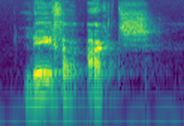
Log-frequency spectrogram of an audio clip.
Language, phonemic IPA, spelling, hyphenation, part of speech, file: Dutch, /ˈleː.ɣərˌɑrts/, legerarts, le‧ger‧arts, noun, Nl-legerarts.ogg
- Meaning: an army doctor (medical doctor)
